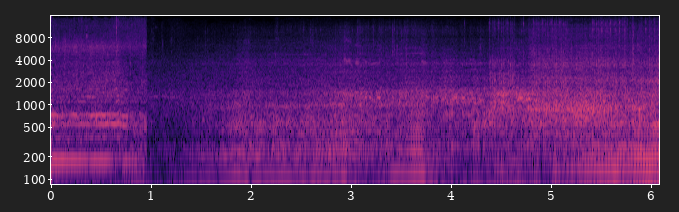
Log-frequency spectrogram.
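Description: A rally car engine growls and revs as the car approaches and speeds past.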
